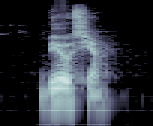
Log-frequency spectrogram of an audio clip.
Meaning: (adjective) 1. of Boeotia; Boeotian 2. Boeotian, philistine (lacking in appreciation for art or culture); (noun) 1. Boeotian (dialect) 2. Boeotian, philistine 3. layperson
- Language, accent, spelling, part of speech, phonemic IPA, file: French, France, béotien, adjective / noun, /be.ɔ.sjɛ̃/, LL-Q150 (fra)-béotien.wav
